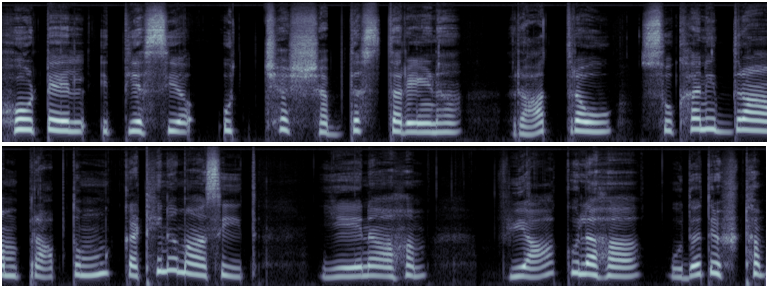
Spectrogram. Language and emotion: Sanskrit, sad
